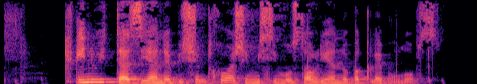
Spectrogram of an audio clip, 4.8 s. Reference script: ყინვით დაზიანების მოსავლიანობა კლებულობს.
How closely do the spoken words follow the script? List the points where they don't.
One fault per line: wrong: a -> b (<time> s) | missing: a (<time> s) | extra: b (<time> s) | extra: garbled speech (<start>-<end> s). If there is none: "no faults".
extra: შემთხვევაში მისი (1.9 s)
